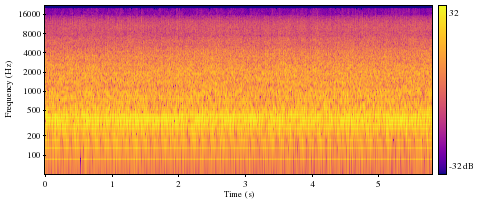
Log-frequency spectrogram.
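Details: Small blue Walmart generator, about 15 years old, 110-120 V, started on choke after fuel system work and now lighting a lamp; steady, even drone with a constant mid-pitched hum and no surging or misfires, running smoothly.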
